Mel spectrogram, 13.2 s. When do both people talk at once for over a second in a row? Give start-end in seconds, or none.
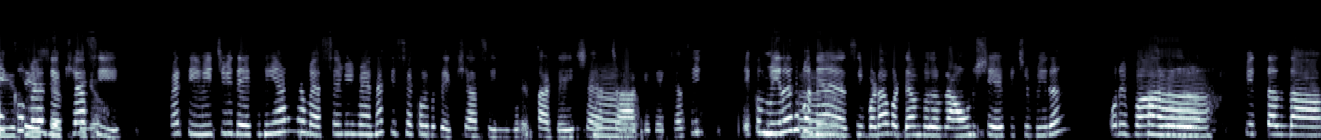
none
